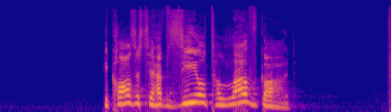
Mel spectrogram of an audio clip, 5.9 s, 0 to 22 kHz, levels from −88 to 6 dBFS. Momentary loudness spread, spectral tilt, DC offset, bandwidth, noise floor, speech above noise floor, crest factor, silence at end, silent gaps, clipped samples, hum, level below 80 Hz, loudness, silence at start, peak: 10 LU; -6 dB/octave; under 0.1%; 17.5 kHz; -79 dBFS; 59 dB; 18 dB; 0 s; none; under 0.1%; none; -60 dBFS; -21 LUFS; 1.55 s; -6 dBFS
